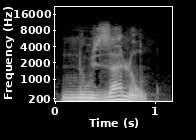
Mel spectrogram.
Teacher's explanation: O and together it's on, and then we'll make this little link between the two, what we call the liaison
